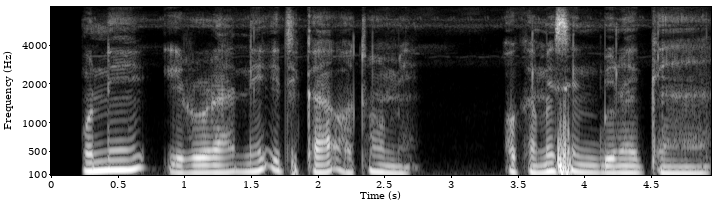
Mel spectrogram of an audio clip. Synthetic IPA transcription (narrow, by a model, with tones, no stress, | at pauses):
mo˧nĩ˦i˦˨ɾo˧ɾa˧nĩ˦e˦˨ti˨ka˦ɔ˧˨tʰũ˦˨mĩ˧ | ɔ˧kã˨mĩ˨˦si˦˨ŋ̩˨˦ɡ͡be˧ɾ̃ã˧ɡã˨˧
